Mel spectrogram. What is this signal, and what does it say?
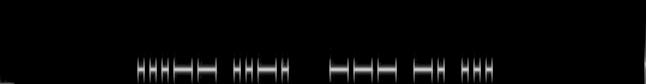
Morse code, heard as a keyed tone, about 20 wpm, 700 Hz. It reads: 3F ONS
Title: Field Day Exchanges - 20wpm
